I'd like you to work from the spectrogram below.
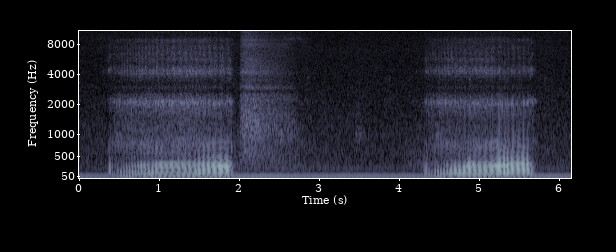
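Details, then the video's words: Asleep and snoring, Berti the French Bulldog gives two drawn-out, rattling, deep snores about three seconds apart, with a faint breathy exhale in the quiet gap between them. "Berti the french bulldog snoring"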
